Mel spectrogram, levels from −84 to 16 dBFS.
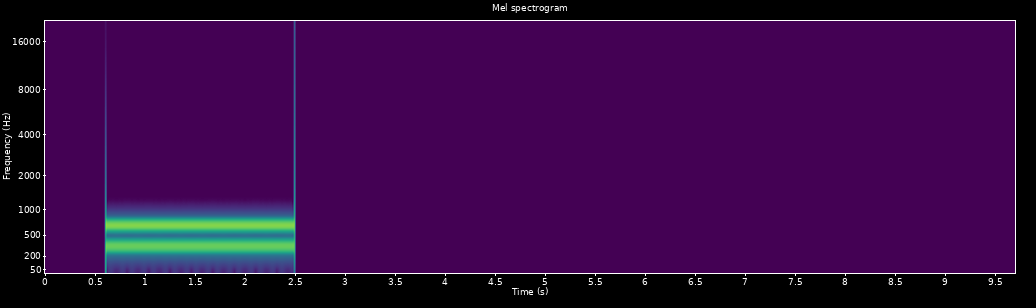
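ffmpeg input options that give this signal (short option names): -f lavfi -i "aevalsrc='0.299*sin(2*PI*338*t)+0.531*sin(2*PI*676*t)':d=1.89:s=44100"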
